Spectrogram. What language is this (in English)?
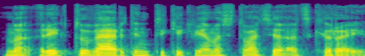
Lithuanian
